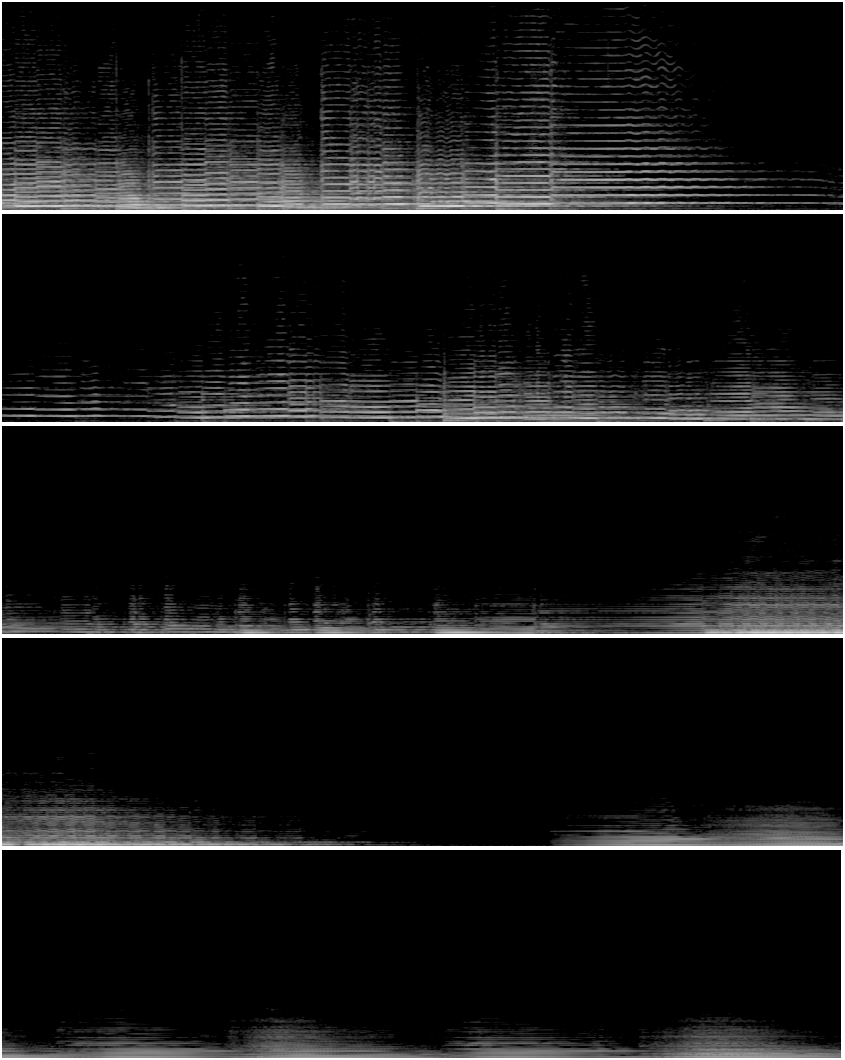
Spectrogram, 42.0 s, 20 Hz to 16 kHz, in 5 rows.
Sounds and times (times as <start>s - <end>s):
Cello: 0.0s - 29.6s, 30.6s - 42.0s.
